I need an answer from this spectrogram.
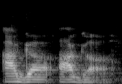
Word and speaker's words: agar-agar: It's made from agar-agar. At least that's the German pronunciation.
